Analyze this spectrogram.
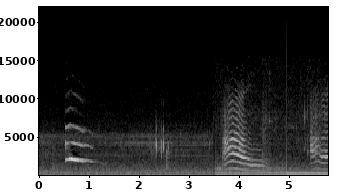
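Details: Domestic cats or kittens meowing: a short falling meow, then after a pause a longer drawn-out meow with a louder second cry at the end, over a faint steady hum.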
